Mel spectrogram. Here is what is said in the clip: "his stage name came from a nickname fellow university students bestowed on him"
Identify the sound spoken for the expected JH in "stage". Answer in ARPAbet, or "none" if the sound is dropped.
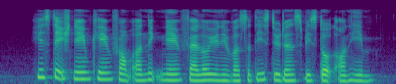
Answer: CH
